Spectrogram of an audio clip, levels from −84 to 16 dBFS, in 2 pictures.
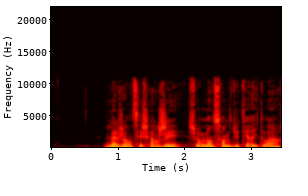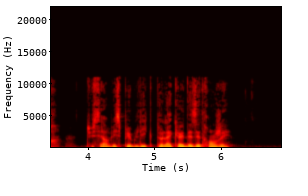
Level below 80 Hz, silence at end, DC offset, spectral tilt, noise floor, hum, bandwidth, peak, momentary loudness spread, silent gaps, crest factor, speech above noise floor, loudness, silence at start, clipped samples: -46 dBFS; 0.8 s; under 0.1%; -6.5 dB/octave; -72 dBFS; none; 11.5 kHz; -14 dBFS; 8 LU; none; 16 dB; 44 dB; -30 LUFS; 0.8 s; under 0.1%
